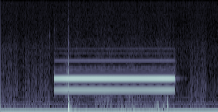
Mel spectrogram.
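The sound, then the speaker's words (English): DTMF tone played through a microphone: a single steady dual-pitch telephone keypad tone, opened by a short click, holds evenly for just over a second against a faint background hiss. “I was trying to pass DTMF through the microphone, if you couldn't tell.”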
